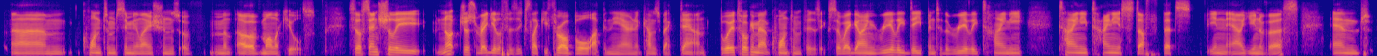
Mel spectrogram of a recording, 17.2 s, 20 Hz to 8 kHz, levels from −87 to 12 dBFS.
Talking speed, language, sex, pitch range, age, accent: 170 wpm, English, male, 95-110 Hz, 10-29, Australian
